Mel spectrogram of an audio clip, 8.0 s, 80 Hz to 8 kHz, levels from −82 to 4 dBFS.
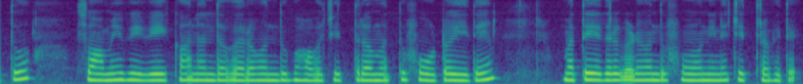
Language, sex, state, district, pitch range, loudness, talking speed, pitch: Kannada, female, Karnataka, Bidar, 215-230 Hz, -15 LUFS, 95 wpm, 225 Hz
